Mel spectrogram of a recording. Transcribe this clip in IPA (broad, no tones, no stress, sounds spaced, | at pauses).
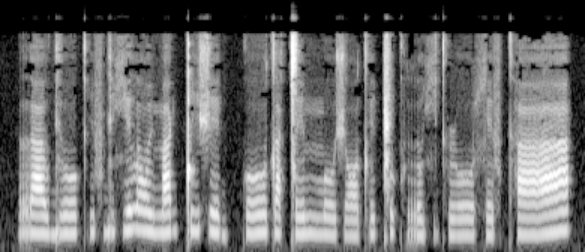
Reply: r aː u̯ ɡʲ oː kʰ i f ɡʲ ɔ ç e l ɔː y̯ m a ɡ ǃ i ʃ eː ɡ kː oː t a ǀ e mː oː ʃ ɔː tʼ ɪ ǁ u kʰ r o ç ɪ kʰ ɹ oː ɬ e f kʰ aː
